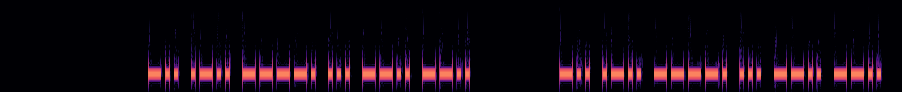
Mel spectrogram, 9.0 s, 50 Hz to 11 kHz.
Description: Morse code, heard as a keyed tone, about 28 wpm, 700 Hz. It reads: DL9SZZ DL9SZZ
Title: DXCC-100 Call Signs - 6 Characters - Repeated 2x - 28wpm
